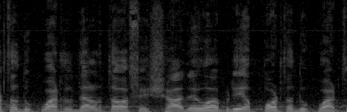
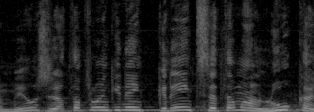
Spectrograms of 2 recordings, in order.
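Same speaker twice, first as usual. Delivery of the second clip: high-pitched, incredulous telling-off; rising outraged father to daughter; exasperated scolding; 10 semitones higher, 3 dB louder than usual. Retold or imitated. Father scolds daughter about church.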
